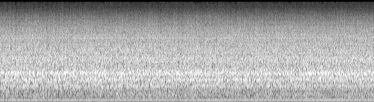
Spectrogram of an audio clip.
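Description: Smooth, even idle with a steady low hum and no knocking or rattling; this engine is running healthy.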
